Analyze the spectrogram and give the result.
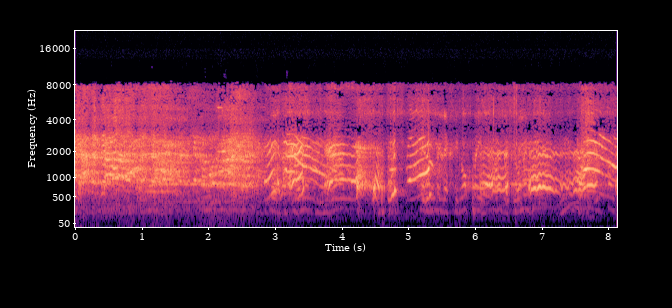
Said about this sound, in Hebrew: בהקלטה נוספת הבכי נמשך, קורא הלב, אבל את הגננת זה ממש לא מעניין.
